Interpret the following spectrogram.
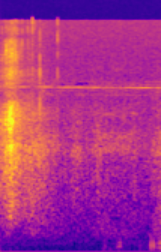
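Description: Near silence outdoors: a brief rustle at the very start, then a faint steady high-pitched whine over quiet background hiss.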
